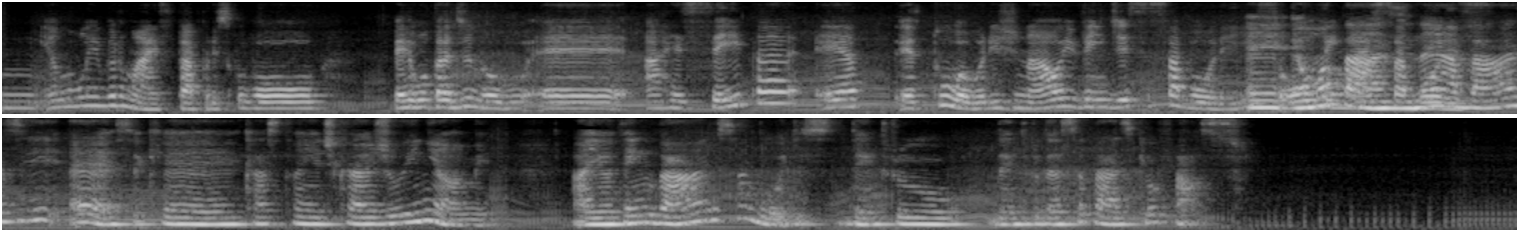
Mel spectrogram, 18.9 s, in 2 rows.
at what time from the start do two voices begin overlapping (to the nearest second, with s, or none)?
8 s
